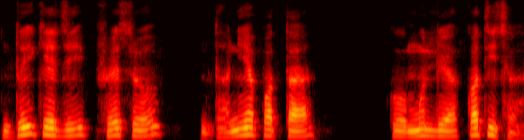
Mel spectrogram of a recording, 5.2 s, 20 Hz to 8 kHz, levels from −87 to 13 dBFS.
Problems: constant background noise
